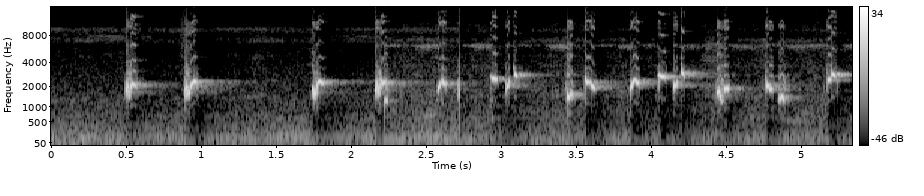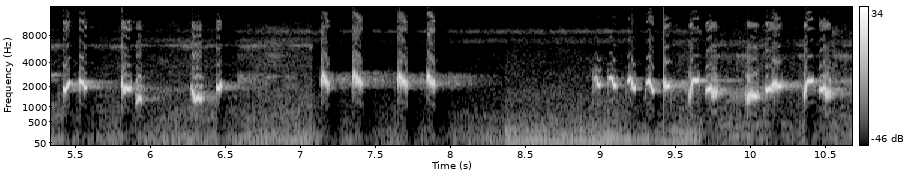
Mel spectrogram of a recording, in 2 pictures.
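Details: Yellow-vented bulbul (trucukan) singing in the ropel variasi style with nrotok and ngecuplik phrasing: clear chirped notes with short slurred whistles, a break, then a rapid stuttering run of notes near the end.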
